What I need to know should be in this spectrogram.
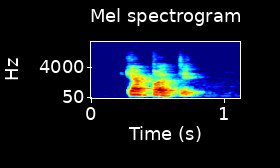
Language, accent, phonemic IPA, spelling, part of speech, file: French, Canada, /ka.pɔ.te/, capoté, verb, LL-Q150 (fra)-capoté.wav
- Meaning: past participle of capoter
